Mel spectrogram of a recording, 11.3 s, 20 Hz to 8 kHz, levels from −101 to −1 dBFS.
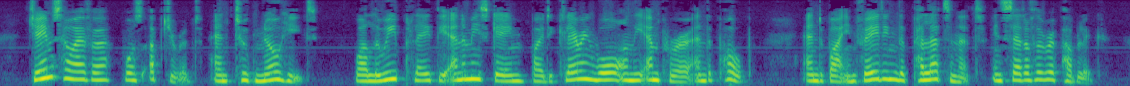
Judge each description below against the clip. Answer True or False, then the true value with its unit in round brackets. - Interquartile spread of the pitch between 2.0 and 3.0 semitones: False (3.4 semitones)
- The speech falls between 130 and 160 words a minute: False (170 wpm)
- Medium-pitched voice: False (235 Hz)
